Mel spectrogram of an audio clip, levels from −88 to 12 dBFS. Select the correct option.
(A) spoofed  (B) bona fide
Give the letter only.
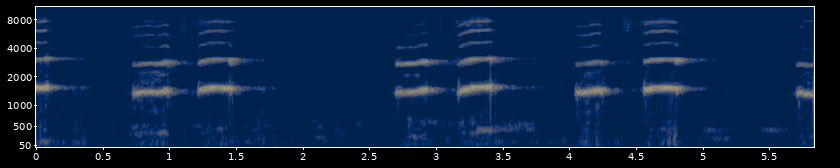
A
